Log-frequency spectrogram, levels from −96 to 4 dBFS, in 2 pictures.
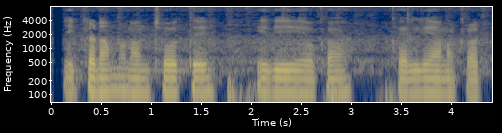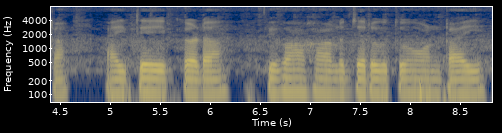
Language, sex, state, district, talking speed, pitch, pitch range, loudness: Telugu, male, Andhra Pradesh, Srikakulam, 80 wpm, 110 Hz, 105-110 Hz, -26 LUFS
